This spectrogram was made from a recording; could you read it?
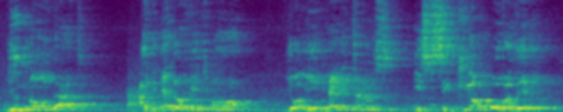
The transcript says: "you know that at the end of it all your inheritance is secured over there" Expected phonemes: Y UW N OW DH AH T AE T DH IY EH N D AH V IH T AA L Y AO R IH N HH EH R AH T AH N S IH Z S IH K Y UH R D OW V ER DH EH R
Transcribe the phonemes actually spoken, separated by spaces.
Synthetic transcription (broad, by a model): Y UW N OW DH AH T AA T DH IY EH N D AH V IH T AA N Y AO IH N HH EH R AH T AH N S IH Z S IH K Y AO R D OW V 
